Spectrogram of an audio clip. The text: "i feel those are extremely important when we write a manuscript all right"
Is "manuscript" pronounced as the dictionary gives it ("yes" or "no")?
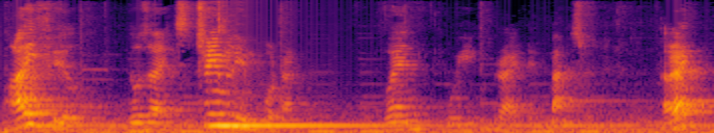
no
